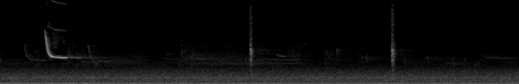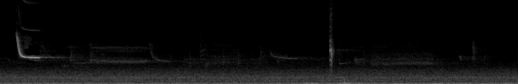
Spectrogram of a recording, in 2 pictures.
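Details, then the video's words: Red-winged blackbird giving its song, a shrill downswept note trailing into a sustained high tone, repeated about every five seconds, interspersed with brief sharp clicks and softer high notes over constant low-pitched background noise. "Red-winged Blackbird singing"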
